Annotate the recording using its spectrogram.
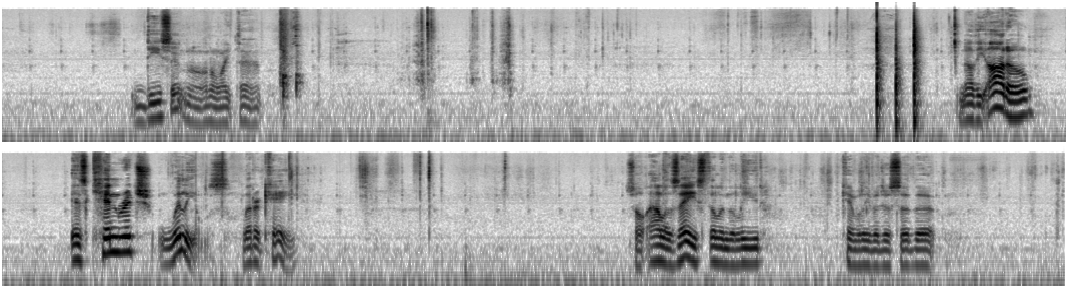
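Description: Trading cards rustle and click as they are handled.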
